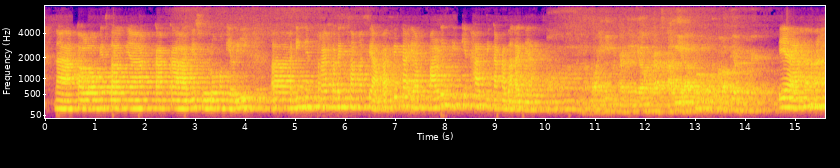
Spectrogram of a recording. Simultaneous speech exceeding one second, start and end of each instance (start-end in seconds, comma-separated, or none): none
